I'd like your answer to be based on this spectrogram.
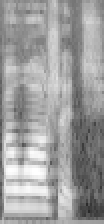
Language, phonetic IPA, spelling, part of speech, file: Polish, [pɔˈwɔʒɨt͡ɕ], położyć, verb, Pl-położyć.ogg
